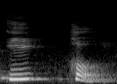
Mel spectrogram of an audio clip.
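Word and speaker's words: hijo: pronounced as eco and J is pronounced as H so it is e ho hee ha daughter so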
